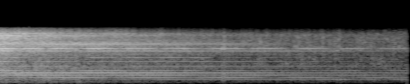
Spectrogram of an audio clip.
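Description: A strummed guitar chord left ringing out, its notes holding steady and slowly dying away.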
